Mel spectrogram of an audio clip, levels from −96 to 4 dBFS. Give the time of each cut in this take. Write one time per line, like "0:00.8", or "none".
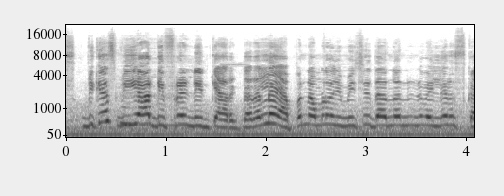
none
